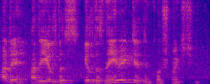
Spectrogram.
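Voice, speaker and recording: A man commentating his own football video game match, ranting at the referee and the players, then calmly explaining his tactics. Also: on the high side, fairly quick, roomy sound, far from the mic, a little hiss or hum. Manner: switches to calm explaining of tactics. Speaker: gaming YouTuber.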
